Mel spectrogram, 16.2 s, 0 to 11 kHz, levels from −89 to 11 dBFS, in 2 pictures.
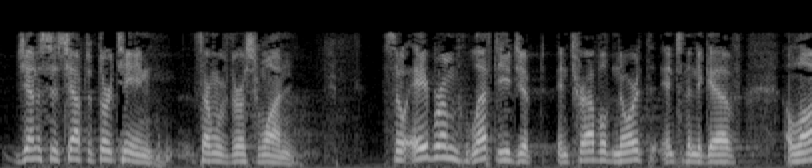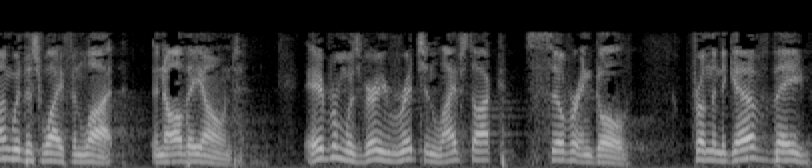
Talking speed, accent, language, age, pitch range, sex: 150 wpm, American, English, 50-69, 135-170 Hz, male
